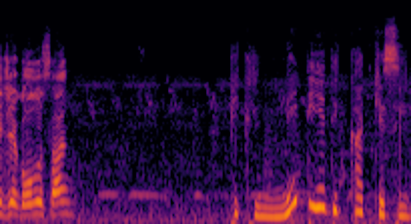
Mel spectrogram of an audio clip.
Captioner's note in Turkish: Kuş cıvıltısı sesleri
